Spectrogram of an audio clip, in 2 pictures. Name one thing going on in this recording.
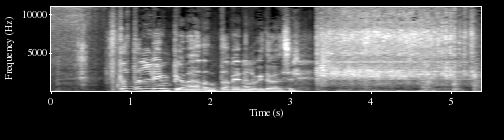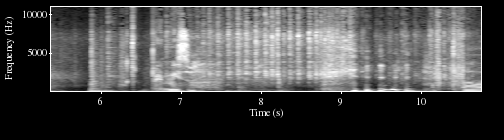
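A bicycle rattles and its freewheel clicks as it is wheeled along.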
